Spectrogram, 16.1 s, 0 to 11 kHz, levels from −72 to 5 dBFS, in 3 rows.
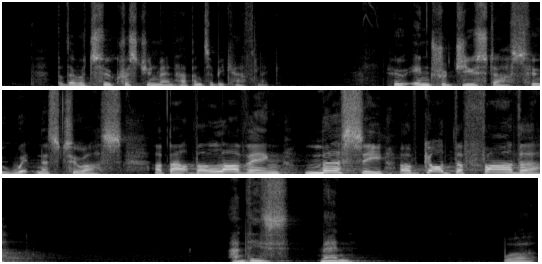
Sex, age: male, 50-69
